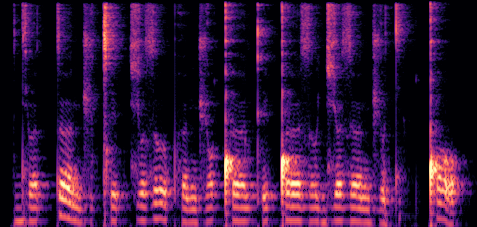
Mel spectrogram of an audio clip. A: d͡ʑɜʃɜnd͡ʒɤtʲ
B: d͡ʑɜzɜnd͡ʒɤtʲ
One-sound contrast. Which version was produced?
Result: B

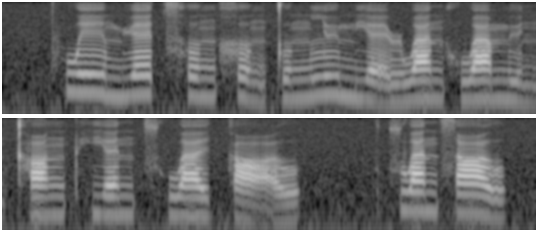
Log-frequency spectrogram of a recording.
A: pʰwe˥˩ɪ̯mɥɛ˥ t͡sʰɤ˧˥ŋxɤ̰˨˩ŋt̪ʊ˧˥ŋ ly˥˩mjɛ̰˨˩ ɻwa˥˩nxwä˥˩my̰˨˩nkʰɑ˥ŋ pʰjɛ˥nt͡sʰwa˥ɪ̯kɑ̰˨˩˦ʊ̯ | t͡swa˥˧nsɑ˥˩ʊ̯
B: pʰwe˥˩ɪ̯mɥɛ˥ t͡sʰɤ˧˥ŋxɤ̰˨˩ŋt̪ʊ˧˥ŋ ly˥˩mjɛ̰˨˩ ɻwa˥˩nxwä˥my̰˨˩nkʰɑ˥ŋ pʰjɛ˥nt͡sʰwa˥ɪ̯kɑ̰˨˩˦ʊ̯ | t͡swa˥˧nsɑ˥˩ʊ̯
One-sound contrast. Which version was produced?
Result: B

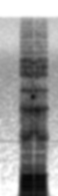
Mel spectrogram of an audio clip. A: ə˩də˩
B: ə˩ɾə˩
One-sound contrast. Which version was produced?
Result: B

